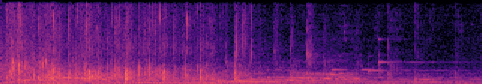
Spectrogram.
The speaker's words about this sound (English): And give him a hand clap of praise today as you're seated in Jesus' name.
